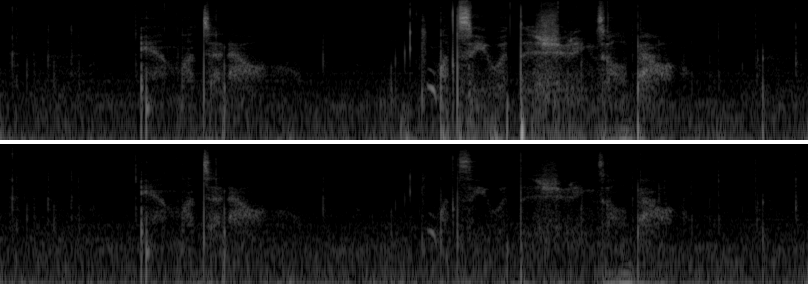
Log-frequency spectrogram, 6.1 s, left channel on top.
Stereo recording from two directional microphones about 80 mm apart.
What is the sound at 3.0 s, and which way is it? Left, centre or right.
Whispering, left.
